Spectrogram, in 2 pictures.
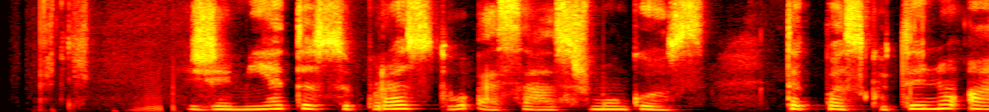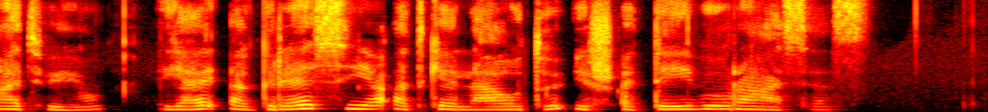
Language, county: Lithuanian, Vilnius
